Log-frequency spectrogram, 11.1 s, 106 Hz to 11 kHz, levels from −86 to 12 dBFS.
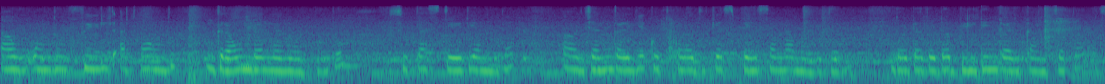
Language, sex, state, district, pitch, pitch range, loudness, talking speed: Kannada, female, Karnataka, Gulbarga, 230 Hz, 220-240 Hz, -26 LUFS, 100 wpm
